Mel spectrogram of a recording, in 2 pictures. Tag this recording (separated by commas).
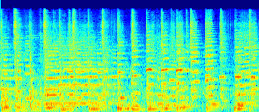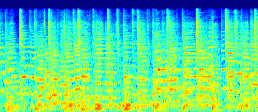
Music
